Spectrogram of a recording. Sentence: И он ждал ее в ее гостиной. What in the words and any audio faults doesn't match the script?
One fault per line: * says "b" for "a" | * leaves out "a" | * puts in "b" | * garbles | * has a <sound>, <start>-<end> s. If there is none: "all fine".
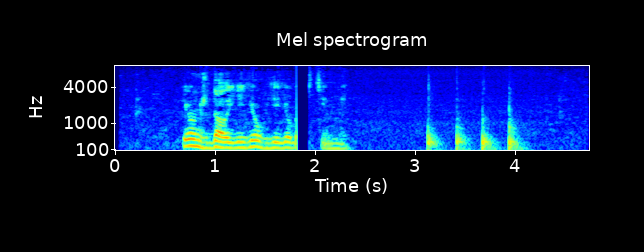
* has a dropout, 1.8-1.9 s
* has a thud, 3.1-4.2 s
